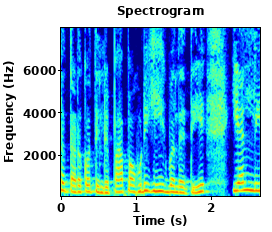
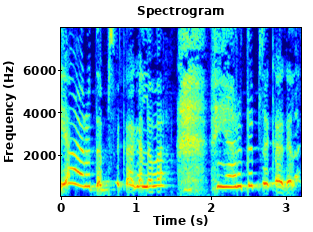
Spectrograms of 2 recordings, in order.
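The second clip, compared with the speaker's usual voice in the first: higher, voice straining with grief; tearful wail; 8 semitones higher than usual. Acted. Mother to daughter at the parting, wailing in tears. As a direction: cry out that fate cannot be escaped.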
